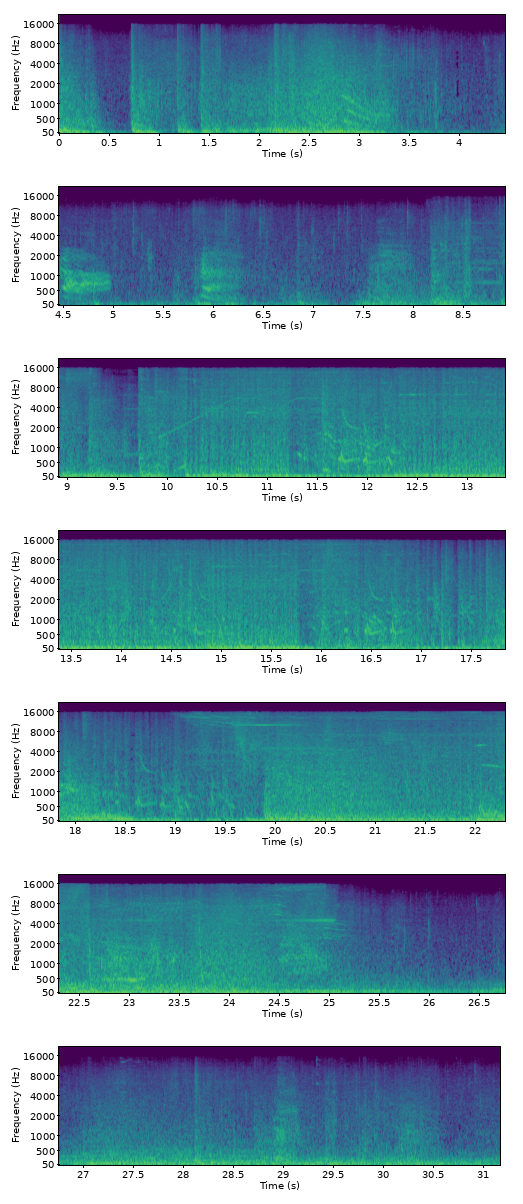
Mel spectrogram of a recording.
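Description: Film action sound effects: a string of heavy impacts and crashes, then a long loud stretch of dense rumbling noise with booms, easing off near the end.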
